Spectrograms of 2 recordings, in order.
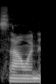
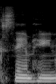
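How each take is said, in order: First: The word is said the way people usually say it. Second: The word is read out the way it's spelled. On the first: "Samhain is how I often hear it" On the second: "it looks like Samhain when you see it written"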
